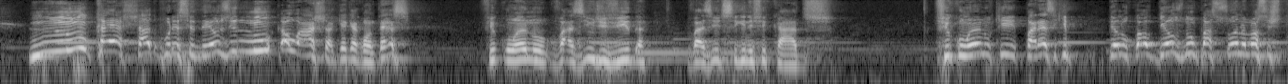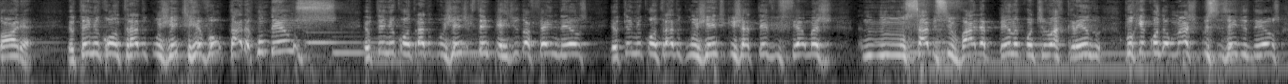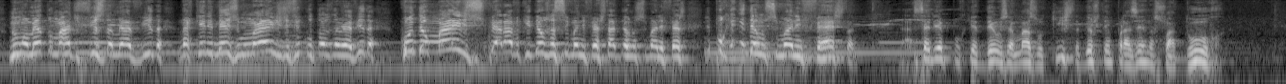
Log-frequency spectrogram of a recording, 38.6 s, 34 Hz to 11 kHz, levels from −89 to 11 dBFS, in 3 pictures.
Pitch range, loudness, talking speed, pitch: 210-280 Hz, -19 LUFS, 205 wpm, 255 Hz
